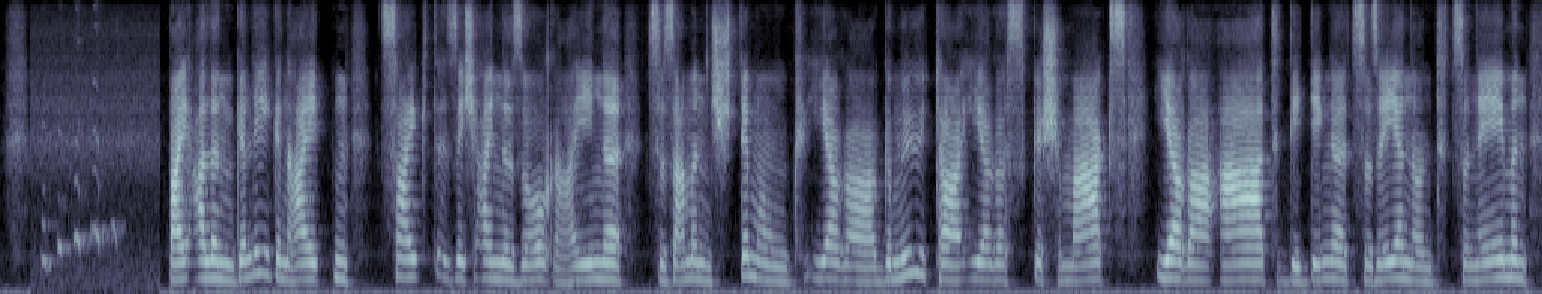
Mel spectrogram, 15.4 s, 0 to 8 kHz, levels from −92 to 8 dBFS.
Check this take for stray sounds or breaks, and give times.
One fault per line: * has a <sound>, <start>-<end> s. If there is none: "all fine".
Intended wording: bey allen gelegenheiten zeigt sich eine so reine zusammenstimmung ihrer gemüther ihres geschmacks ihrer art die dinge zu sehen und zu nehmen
* has a laugh, 0.4-1.3 s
